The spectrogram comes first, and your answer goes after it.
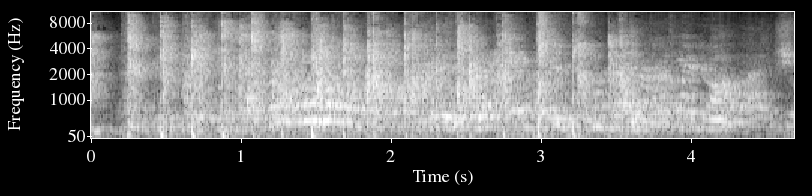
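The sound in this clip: An audience claps loudly on request: many sharp, fairly regular hand claps in a steady rhythm, with voices mixed in throughout.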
